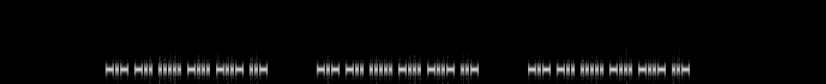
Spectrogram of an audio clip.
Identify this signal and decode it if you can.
Morse code, heard as a keyed tone, about 53 wpm, 700 Hz. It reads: KD5BXU KD5BXU KD5BXU
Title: USA Call Signs - 6 Characters - Repeated 3x - 50wpm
